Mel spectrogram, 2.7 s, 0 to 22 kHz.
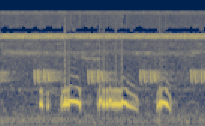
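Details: Spotted dove (tekukur) giving the 'lambung kuk 1 suara ngeruk' coo, used as bait for silent birds. A short double note, a throaty coo, a long rolling rasp, and a falling final note. Steady chirping is in the background.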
